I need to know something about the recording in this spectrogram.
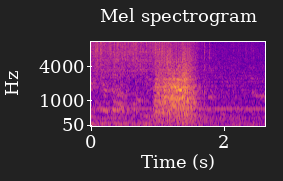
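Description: A heavy metal furnace door slams shut.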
